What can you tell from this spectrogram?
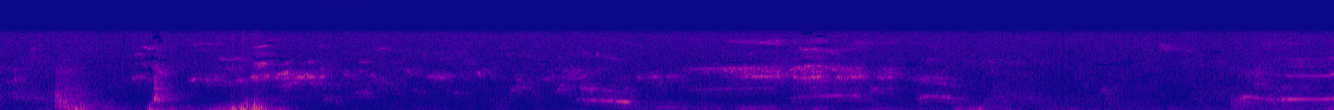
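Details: Beagle crying from hunger: faint high whines, some sliding and some held, mixed with low thumps and handling noise, and a longer steady whine near the end.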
